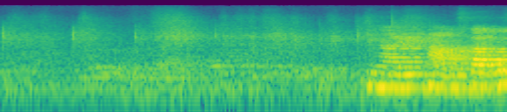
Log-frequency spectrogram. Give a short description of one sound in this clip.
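Chalk scratches and taps on a chalkboard.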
